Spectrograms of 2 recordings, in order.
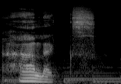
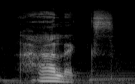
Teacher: The phonetic spelling would tell us that the stress is right in the beginning of the word, and the letter A is a short letter A.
